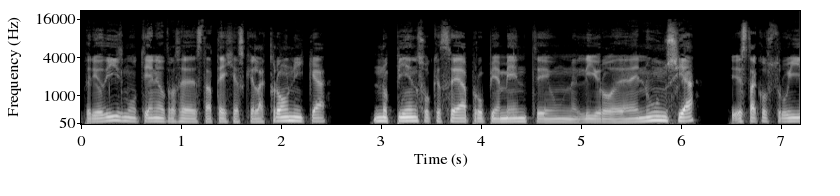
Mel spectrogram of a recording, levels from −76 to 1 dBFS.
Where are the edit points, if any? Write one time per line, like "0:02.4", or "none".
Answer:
none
